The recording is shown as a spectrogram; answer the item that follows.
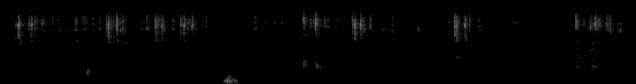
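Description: Computer keyboard typing: quick, irregular, faint key clicks, with one brief low thump a little over two seconds in.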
